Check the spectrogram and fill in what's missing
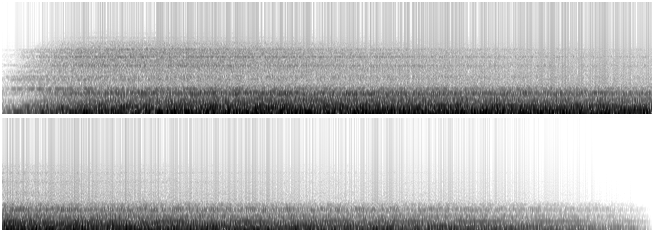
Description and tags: Dark ethereal atmosphere. Ideal for a documentary on alien culture. This sample was created using the Reaktor ensemble Metaphysical Function from Native Instruments. It was further edited (fades, transposed, pitch bended, ...) within Cubase SX and processed using two reverb VST effects: a convolution reverb (the freeware SIR) with impulses from Spirit Canyon Audio and a conventional digital reverb from my TC Electronic Powercore Firewire (MegaVerb). At last the sample was normalised.
drone, deep-space, ambient, long-reverb-tail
